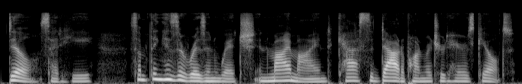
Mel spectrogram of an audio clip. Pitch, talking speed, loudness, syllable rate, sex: 155 Hz, 195 wpm, -19 LUFS, 5.2 syllables/s, female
